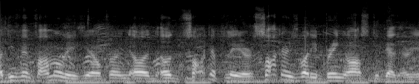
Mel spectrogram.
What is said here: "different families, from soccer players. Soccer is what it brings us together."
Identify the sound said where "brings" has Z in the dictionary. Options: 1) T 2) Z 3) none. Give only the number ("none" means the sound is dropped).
3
